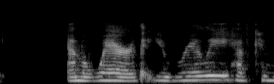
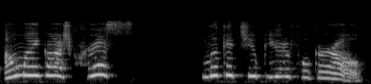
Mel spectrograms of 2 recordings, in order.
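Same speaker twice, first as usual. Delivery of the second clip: gushing admiration; 10 semitones higher than usual. Real, not acted. Host greeting a child in costume, gushing.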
